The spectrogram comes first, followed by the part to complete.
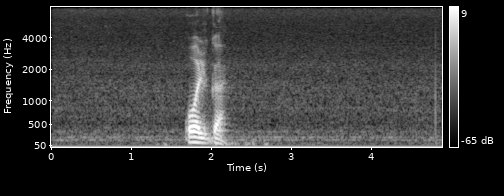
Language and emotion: Russian, neutral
